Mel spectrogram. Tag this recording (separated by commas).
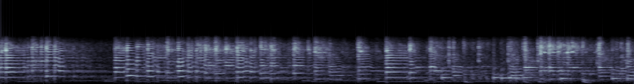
Music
